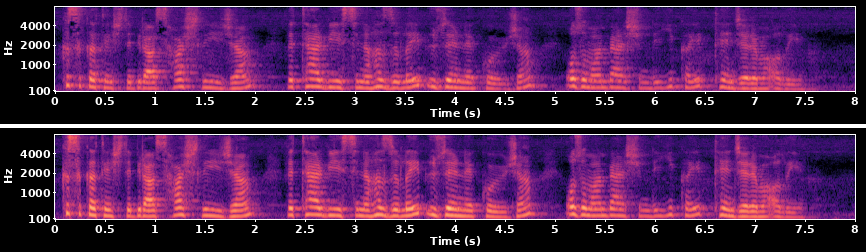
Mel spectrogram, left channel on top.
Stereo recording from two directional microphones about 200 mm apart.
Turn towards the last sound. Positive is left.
turn(degrees=-45)  # may be behind; listen again after turning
